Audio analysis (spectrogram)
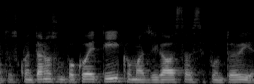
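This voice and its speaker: A man's voice with monotone, flat intonation. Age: 20s. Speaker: job applicant. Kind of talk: recorded job interview answers. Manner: hesitant, frequent filler 'eh'. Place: home room. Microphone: webcam.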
